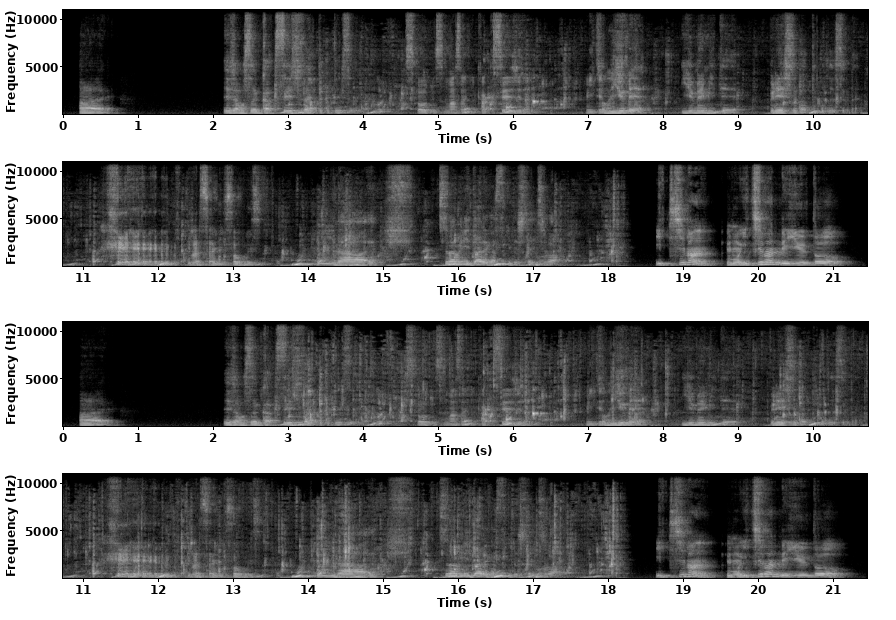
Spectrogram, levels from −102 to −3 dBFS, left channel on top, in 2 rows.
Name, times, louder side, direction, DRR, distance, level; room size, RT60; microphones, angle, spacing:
voice 1, 0.2-0.6 2.1-4.0 7.1-7.8 8.2-9.0 9.4-10.6 14.1-15.4 15.8-17.4, left 2 dB, 60° left, 1 dB, 1.4 m, -37 dB
sound 1, 2.7-8.1 8.5-10.4 10.6-12.9 13.2-18.2, right 2 dB, 70° right, 1.5 m, -38 dB
voice 2, 4.6-6.3 7.0-7.6 11.2-13.4 18.6-21.1, left 2 dB, 30° left, 4 dB, 2.1 m, -37 dB
27.0 x 10.5 x 2.3 m, 0.34 s
head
